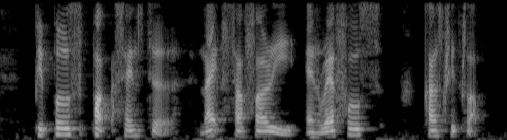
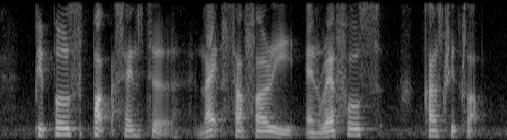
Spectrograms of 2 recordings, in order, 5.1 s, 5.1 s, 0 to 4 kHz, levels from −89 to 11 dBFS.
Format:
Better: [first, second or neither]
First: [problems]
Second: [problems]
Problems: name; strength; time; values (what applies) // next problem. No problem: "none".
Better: second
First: noise reduction (classical method Wiener filter)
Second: none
